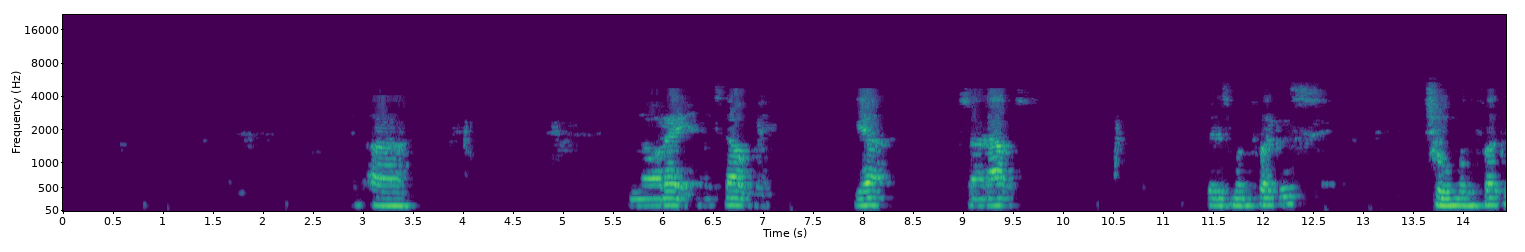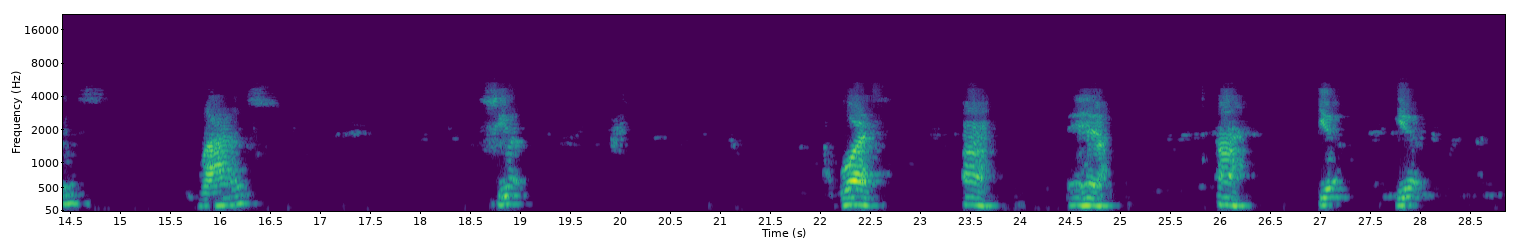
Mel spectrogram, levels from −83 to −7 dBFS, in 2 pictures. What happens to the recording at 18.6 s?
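Nothing goes wrong at 18.6 s; the audio plays through that moment intact, with no dropout, click or other fault.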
